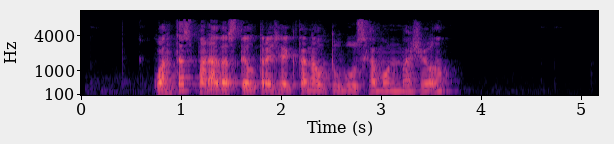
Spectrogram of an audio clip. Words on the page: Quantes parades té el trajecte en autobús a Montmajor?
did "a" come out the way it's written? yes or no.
yes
